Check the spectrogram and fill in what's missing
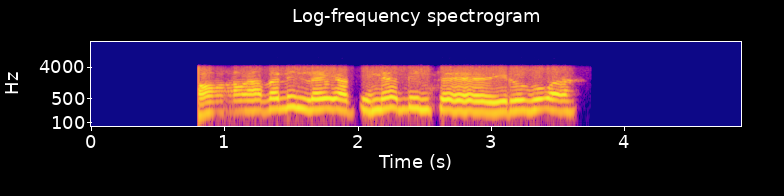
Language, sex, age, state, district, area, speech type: Santali, male, 45-60, Jharkhand, East Singhbhum, rural, conversation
